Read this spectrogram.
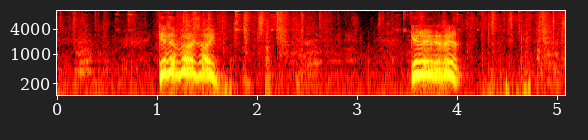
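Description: A small dog barks.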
